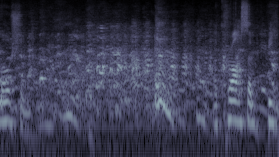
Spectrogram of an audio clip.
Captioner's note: laughter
